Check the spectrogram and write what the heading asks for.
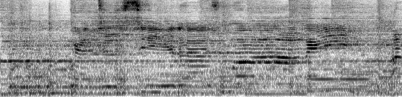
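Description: Live rock band playing a fast garage beat number: electric guitar, bass guitar and drums, with a wavering lead line over the top.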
